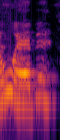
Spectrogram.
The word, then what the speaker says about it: Heber: mas então vamos lá o nome dele é ueber a pronúncia é ueber tá não é Weber ou ueber vamos lá então Weber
